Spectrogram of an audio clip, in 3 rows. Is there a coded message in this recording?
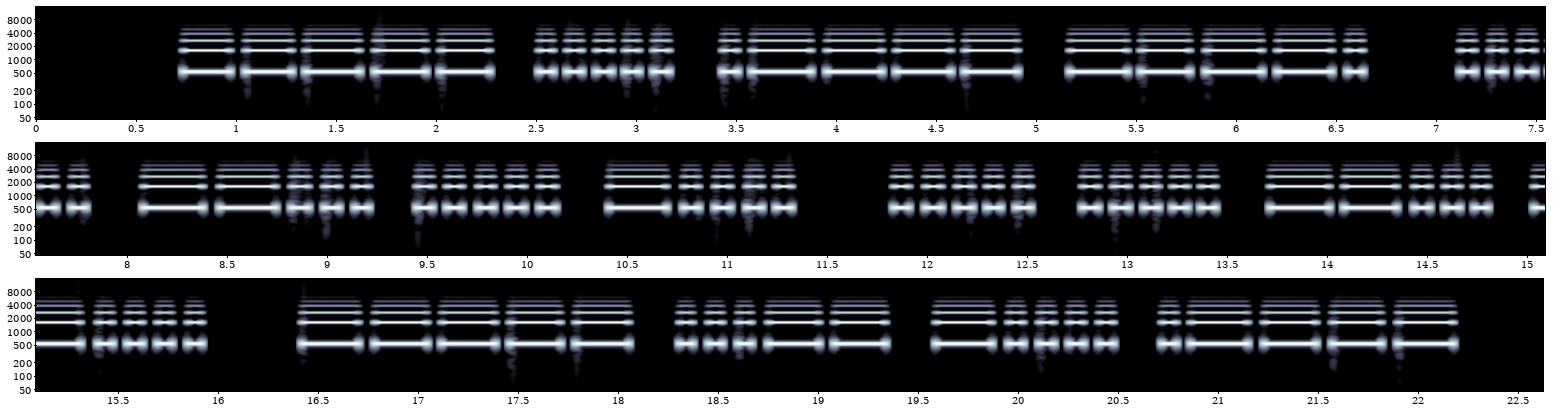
Yes: Morse code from 0.7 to 22.3 s, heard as a keyed tone, hand-sent with a straight key, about 16 wpm, 540 Hz. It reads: 0519 5756 5576 0361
